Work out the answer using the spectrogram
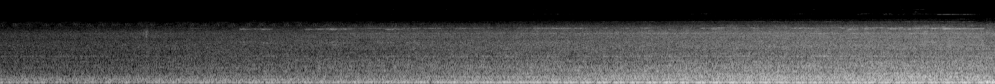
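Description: Diesel-hauled passenger train pulling into a station: the locomotive's engine rumble and the rolling wheels grow steadily louder as it draws alongside. A thin high squeal of wheels or brakes runs over it from a few seconds in.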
